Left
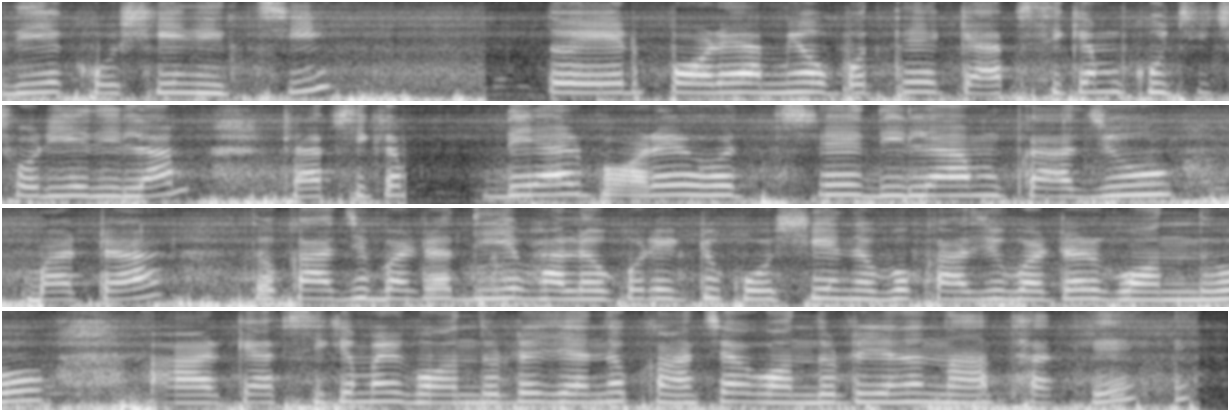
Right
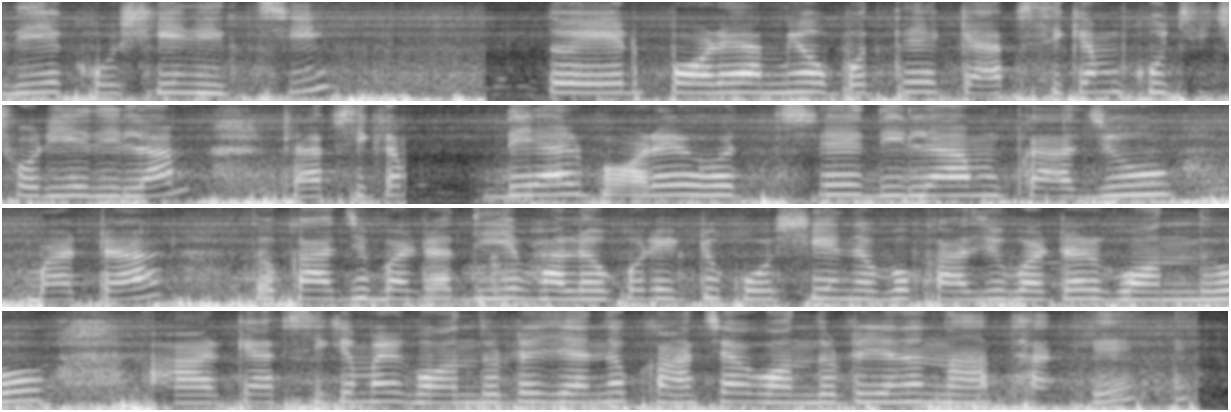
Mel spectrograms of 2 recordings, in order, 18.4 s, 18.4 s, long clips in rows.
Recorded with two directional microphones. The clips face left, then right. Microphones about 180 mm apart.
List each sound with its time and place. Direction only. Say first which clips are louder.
0.0 s speech: left 3 dB; 40° left (ahead or behind)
